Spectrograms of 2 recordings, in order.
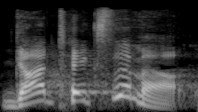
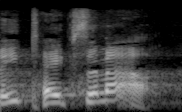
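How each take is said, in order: First: Said in the usual way. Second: He hit with a punch; stress on he. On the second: Shown as a demonstration. Preacher stressing that he takes them out. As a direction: lean on the word he, then drop. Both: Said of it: "except for when he takes them out".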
